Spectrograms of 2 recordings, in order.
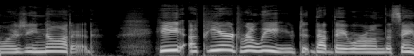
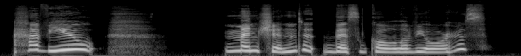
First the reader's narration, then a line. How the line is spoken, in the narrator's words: asked, trying to suppress a hysterical set of giggles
